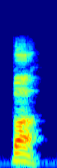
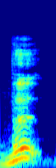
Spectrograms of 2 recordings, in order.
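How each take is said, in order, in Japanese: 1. 子音の後には短い'uh'の母音が続きます。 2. 子音の後には'oo'の母音が続きます。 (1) "ショートU を加えるんです。だから、ば" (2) "日本語だとブ、ク、ドゥってうの母音を加えますけど"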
